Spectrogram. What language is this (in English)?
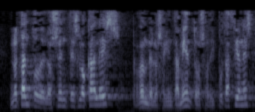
Spanish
